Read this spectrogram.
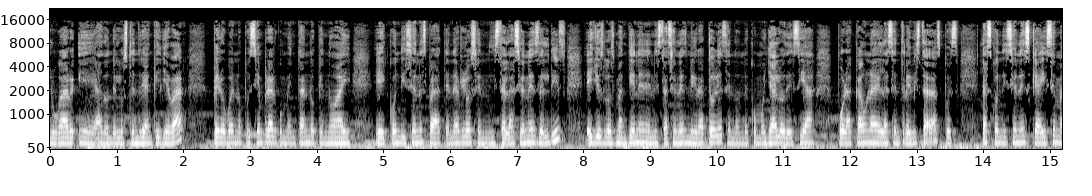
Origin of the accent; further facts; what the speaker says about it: Mexico; existe esta doble moral de nosotros y nosotras como mexicanos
